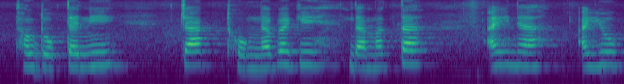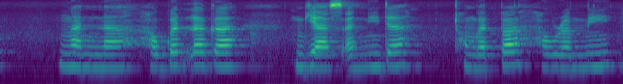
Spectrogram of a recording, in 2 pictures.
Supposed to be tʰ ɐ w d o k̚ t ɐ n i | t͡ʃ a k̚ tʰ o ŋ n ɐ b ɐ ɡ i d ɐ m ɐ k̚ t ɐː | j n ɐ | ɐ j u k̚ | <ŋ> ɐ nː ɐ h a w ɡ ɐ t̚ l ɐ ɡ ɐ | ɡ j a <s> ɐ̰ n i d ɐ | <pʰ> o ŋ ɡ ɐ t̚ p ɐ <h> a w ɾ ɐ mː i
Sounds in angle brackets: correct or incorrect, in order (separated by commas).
correct, correct, incorrect, correct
